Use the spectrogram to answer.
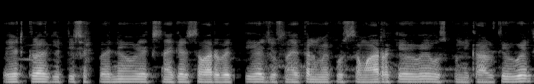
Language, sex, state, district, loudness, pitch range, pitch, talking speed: Hindi, male, Chhattisgarh, Raipur, -21 LUFS, 115-125 Hz, 120 Hz, 245 wpm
